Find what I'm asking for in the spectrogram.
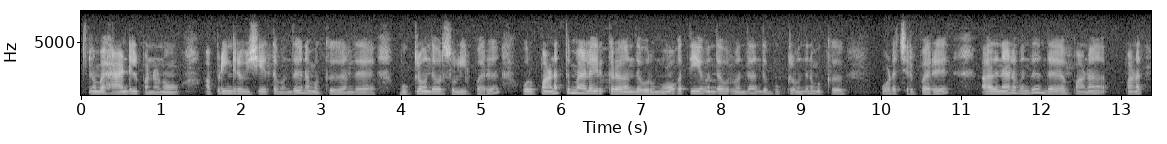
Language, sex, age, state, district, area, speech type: Tamil, female, 30-45, Tamil Nadu, Erode, rural, spontaneous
